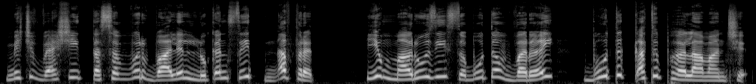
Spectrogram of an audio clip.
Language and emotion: Kashmiri, disgusted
